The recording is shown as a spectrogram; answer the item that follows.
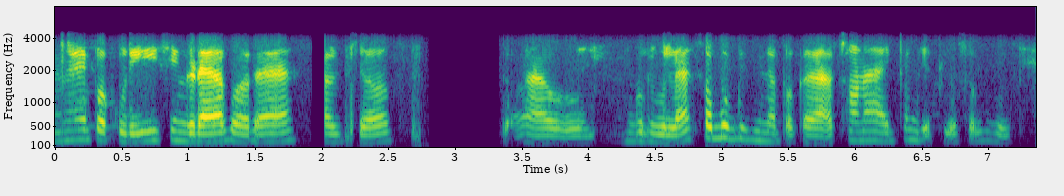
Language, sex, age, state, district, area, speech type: Odia, female, 60+, Odisha, Gajapati, rural, conversation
